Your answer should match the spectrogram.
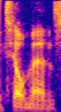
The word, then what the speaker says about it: Tillmans: It's Wolfgang Tillmans with an S. The S is silent now.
